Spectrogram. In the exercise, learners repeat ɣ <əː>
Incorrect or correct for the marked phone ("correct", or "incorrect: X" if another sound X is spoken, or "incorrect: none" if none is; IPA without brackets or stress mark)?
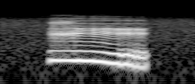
incorrect: ʏː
